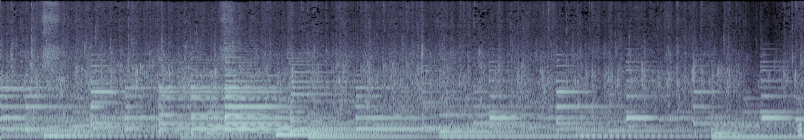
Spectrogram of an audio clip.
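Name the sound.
audience applause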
